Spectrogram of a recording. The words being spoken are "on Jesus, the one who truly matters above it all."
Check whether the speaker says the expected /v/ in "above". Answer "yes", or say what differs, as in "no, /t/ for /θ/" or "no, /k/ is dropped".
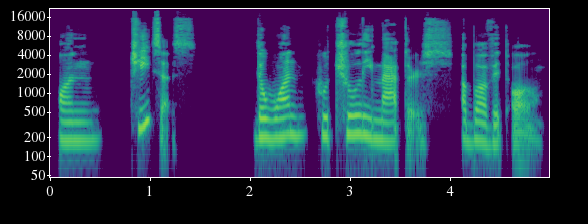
yes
